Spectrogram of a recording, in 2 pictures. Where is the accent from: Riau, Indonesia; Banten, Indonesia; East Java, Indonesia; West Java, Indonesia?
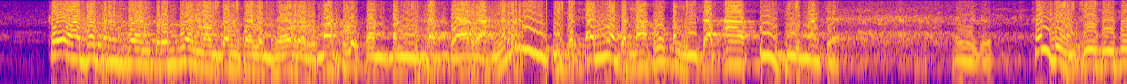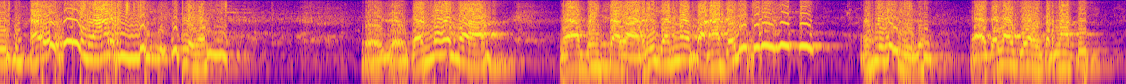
East Java, Indonesia; Lamongan; di daerah Lamongan, daerah saya itu paling gak enak, Pak.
